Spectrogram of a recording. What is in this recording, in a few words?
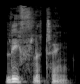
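"leafleting", English, British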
